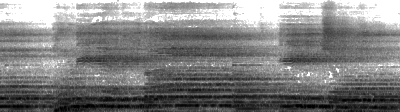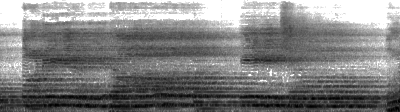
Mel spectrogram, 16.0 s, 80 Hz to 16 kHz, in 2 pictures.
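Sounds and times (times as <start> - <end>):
voices singing a slow hymn: 0.0 - 16.0.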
